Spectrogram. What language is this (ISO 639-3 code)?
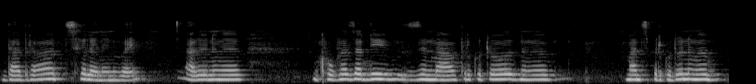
brx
